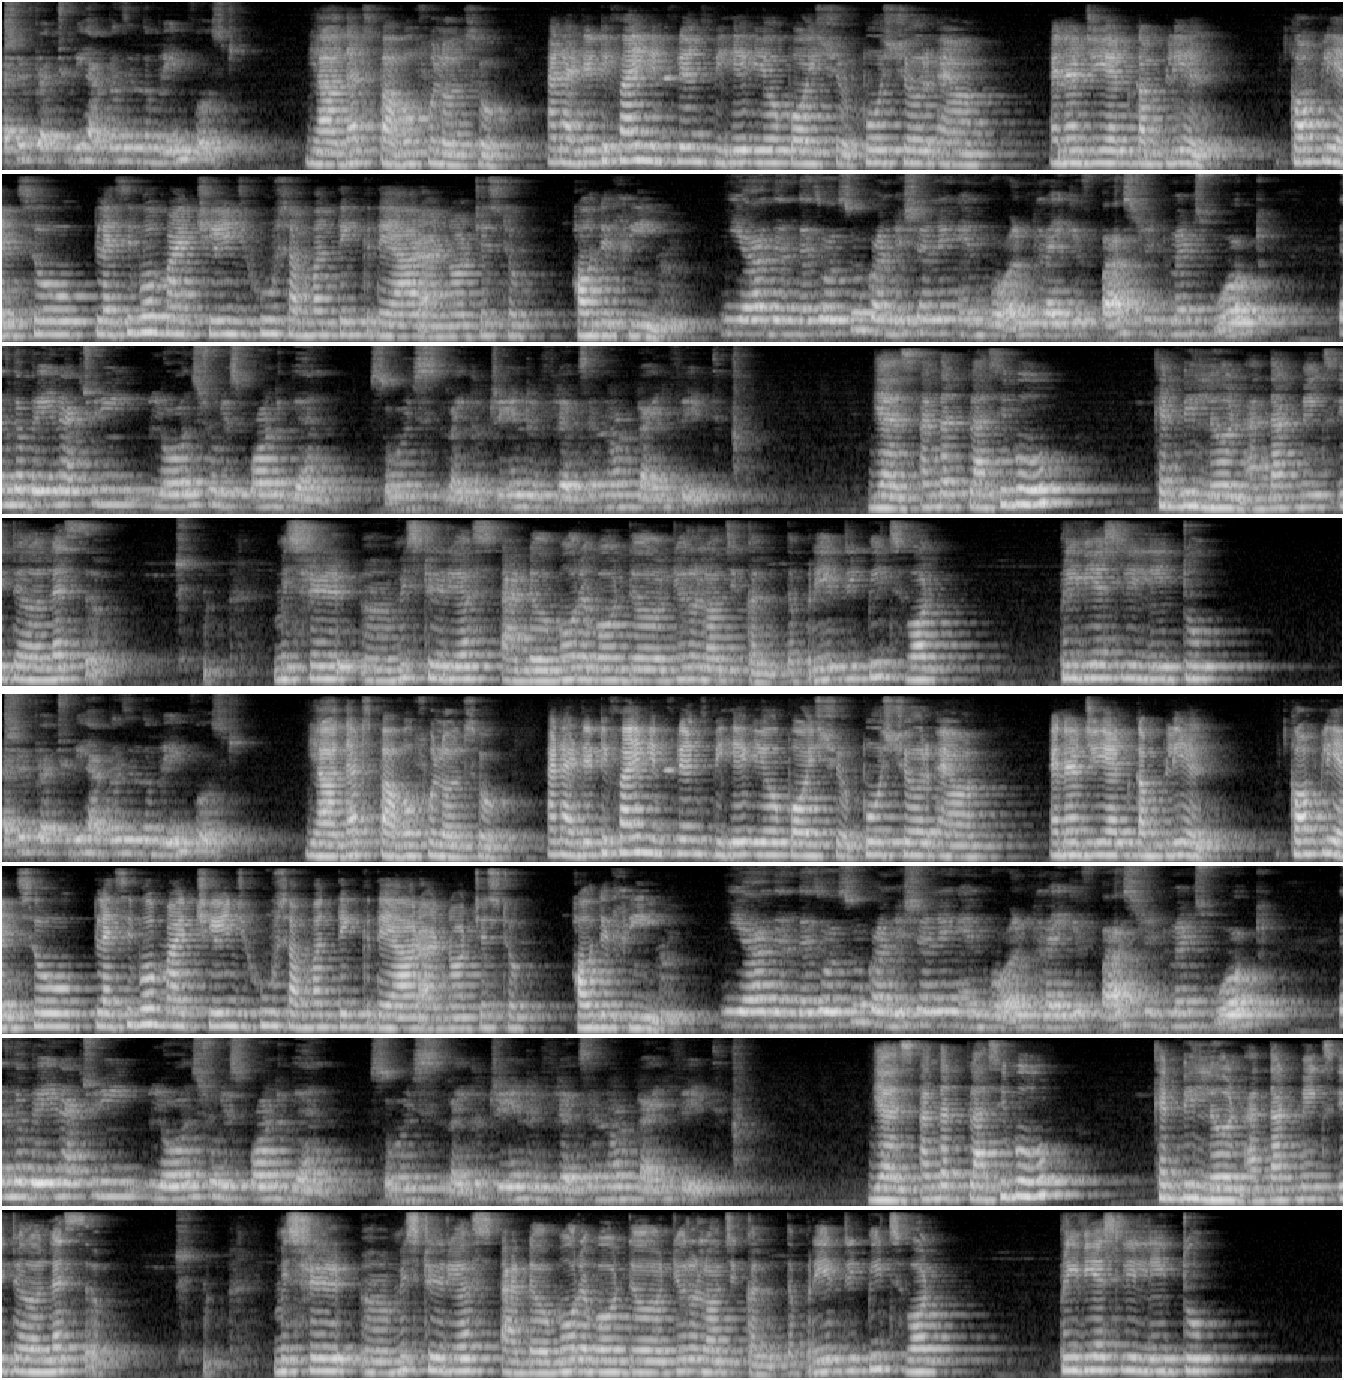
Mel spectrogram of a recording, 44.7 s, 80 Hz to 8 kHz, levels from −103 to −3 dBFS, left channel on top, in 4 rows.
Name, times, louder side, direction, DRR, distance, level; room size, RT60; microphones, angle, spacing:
voice 1, 0.0-1.8 17.2-21.7 22.3-25.1 25.4-28.2 35.0-35.1, right 1 dB, 5° left, -1 dB, 2.8 m, -27 dB
voice 2, 2.5-4.1 4.5-8.1 8.7-10.0 10.7-15.5 15.9-16.8 29.6-31.1 32.0-34.3 35.8-41.3 42.3-43.5, right 2 dB, 75° right, 3 dB, 1.6 m, -25 dB
13.5 x 8.0 x 4.1 m, 0.95 s
head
